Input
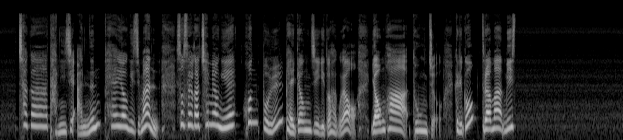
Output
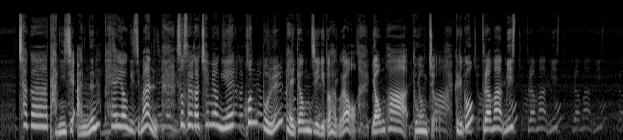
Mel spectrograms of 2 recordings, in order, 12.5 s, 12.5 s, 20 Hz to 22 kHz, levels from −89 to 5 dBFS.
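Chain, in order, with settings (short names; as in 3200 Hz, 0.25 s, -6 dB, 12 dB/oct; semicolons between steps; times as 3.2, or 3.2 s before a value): feedback echo 0.89 s, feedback 34%, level -20.5 dB; vocal rider within 5 dB 0.5 s; gain -1 dB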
